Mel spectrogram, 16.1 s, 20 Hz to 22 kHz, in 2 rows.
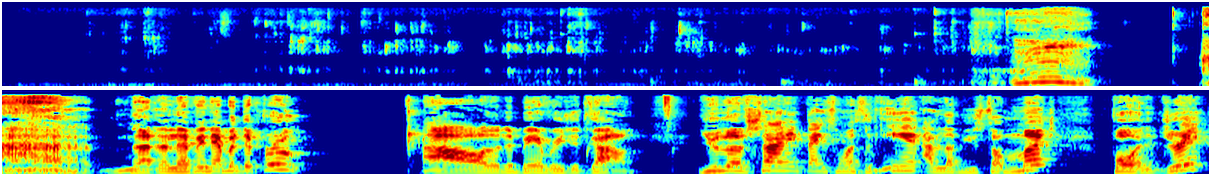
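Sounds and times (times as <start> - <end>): man gulping a drink: 0.6 - 8.7
loud drawn-out vocal exclamation: 8.0 - 8.8.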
